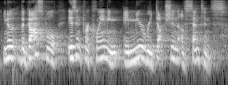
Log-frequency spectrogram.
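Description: A man's voice: sits high, a little slow, a bit bright. A man preaching a sermon as a pastor, teaching in an earnest, emphatic way with frequent restarts and asides.

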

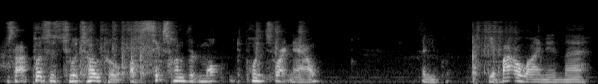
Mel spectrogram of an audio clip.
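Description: A man's voice: mid-range voice, normal speed, a little mellow, dull audio, slight background noise. Man patiently explaining game rules. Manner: patient, explanatory, with frequent restarts. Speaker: co-host.

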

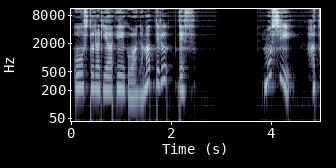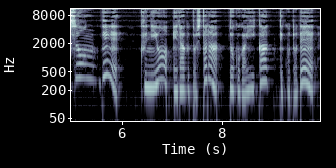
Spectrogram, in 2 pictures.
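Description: A woman who works as a study-abroad consultant, hosting her own podcast in a relaxed, chatty way and explaining with soft asides. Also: on the high side. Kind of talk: solo podcast talk.

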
